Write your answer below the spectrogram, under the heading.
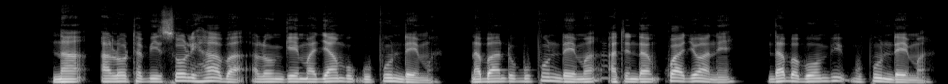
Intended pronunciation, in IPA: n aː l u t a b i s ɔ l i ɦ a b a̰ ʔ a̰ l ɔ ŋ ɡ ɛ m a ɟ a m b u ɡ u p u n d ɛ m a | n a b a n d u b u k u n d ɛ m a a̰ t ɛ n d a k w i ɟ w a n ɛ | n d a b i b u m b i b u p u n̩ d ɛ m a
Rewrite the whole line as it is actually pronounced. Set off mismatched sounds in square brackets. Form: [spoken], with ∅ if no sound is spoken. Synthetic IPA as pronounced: n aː l [ɔ] t a b i s ɔ l i ɦ a b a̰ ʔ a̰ l ɔ ŋ ɡ ɛ m a ɟ a m b u ɡ u p u n d ɛ m a | n a b a n d u b u [p] u n d ɛ m a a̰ t ɛ n d a k w [a] ɟ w a n ɛ | n d a b [a] b [ɔ] m b i b u p u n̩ d ɛ m a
